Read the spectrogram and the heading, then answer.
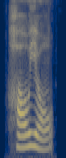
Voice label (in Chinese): "好友", Chinese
